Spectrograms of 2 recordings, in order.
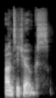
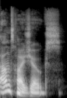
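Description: First: It is said with a British pronunciation of anti. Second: It is said with an American pronunciation of anti. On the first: "We say anti-different in England" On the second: "Or as you call them, ... you strain the second syllable"

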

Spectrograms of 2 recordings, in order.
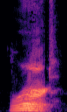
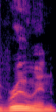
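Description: First: The word is said as one syllable, rurnt. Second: The word is said in standard two-syllable form. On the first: "it's the redneck way of saying ruined" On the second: "It's supposed to be ruined"

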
